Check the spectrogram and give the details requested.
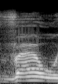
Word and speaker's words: vowel: First of all, when you say the word vowel, you need to pronounce that V with more vibration.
